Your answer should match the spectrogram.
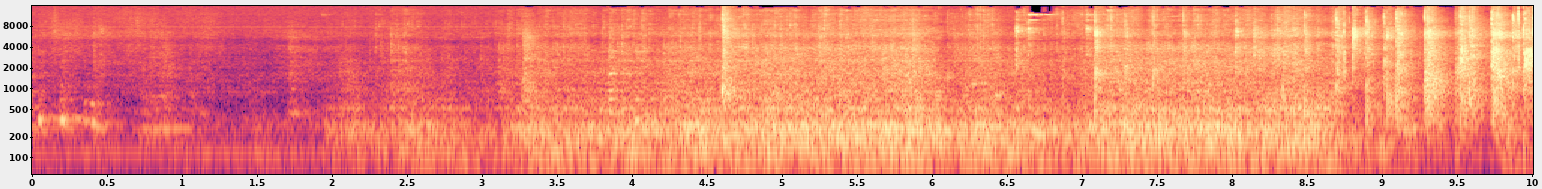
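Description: Audience applause that builds up about two to three seconds in and keeps going, with sharp nearby hand claps growing denser near the end.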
